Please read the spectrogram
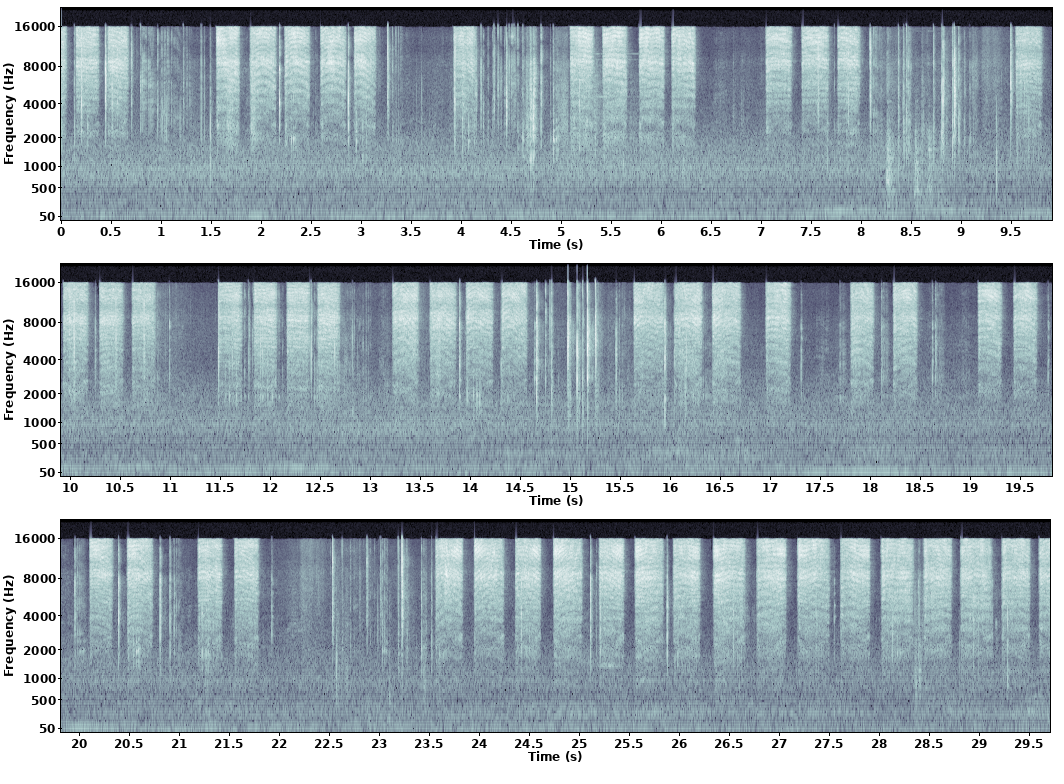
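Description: Aerosol spray-paint can hissing in many short bursts with brief gaps, as a coat of gloss black paint is sprayed onto a car wheel.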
